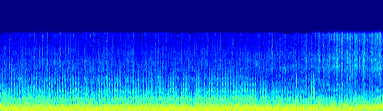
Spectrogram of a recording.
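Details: Mitsubishi Evo III: idle lopes unevenly with an irregular low thump about every quarter second; rough stumbling idle, owner suspects bent valves, unconfirmed.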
